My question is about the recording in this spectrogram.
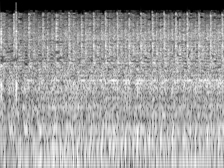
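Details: Petrol engine idling steadily with an even, quick ticking rhythm and no stumble or misfire, after a removed spark plug wire is refitted; with the wire off the engine pinged.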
